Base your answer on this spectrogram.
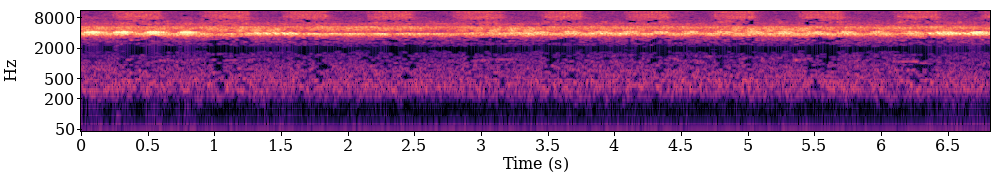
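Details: Cricket chirping: rapid, shrill pulsed chirps at a high pitch, clustered most densely at the start and end, over a steady high insect buzz with a faint pulsing hiss above it.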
